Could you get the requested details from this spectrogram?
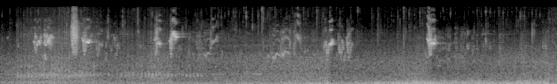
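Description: Budgerigars give short, bright chirps in scattered bursts, with soft rustles and clicks between them.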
